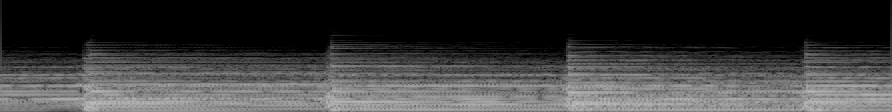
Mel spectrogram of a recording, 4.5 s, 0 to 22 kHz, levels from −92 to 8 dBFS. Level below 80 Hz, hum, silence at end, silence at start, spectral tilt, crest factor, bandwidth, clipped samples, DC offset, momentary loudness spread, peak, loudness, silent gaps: -40 dBFS; none; 0 s; 0 s; -8 dB/octave; 16 dB; 4.5 kHz; under 0.1%; under 0.1%; 6 LU; -8 dBFS; -24 LUFS; none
